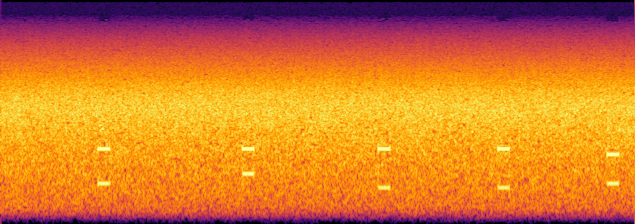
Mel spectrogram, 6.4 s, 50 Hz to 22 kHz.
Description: DTMF, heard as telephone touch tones, dialled by hand, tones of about 120 ms, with radio hiss. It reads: 6 # 3 3 5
